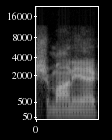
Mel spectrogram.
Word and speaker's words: Szymaniak: in the army and my last name is shamanic which is polish and going through school sports and all that nobody could just pronounce shamanic it just it's hard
